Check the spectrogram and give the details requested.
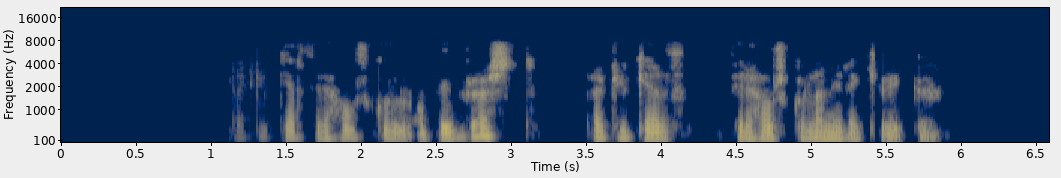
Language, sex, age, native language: Icelandic, female, 20-29, Icelandic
